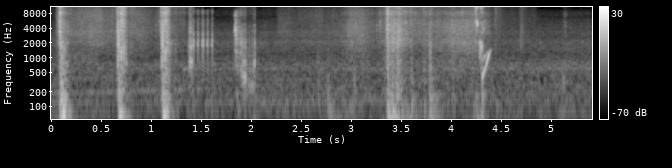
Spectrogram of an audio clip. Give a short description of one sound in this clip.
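A crowbar thuds against a soft toy.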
